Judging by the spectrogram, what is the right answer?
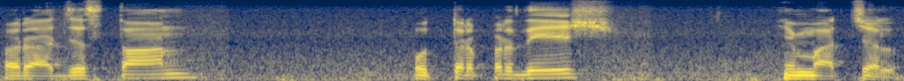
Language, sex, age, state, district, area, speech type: Punjabi, male, 30-45, Punjab, Mansa, urban, spontaneous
